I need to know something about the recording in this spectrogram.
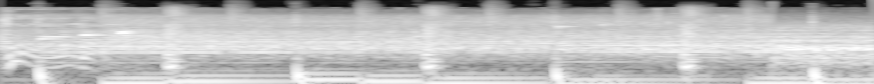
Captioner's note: cheering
